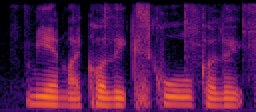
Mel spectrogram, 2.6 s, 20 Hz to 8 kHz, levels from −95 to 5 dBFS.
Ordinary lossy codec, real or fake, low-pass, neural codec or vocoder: Opus, 24 kbps; real; 7.2 kHz; none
